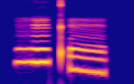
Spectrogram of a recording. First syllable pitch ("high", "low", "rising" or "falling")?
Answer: high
